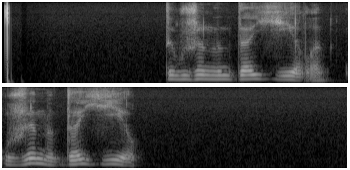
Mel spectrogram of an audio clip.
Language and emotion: Russian, angry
